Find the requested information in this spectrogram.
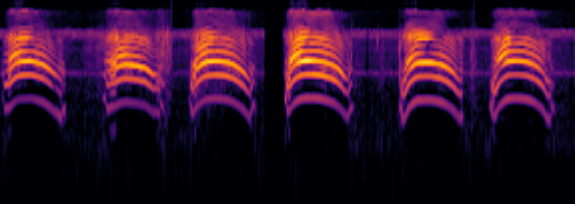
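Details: Cats and kittens meowing: six high, arched meows in quick succession, each about half a second long and rising then falling, with a faint background tone.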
